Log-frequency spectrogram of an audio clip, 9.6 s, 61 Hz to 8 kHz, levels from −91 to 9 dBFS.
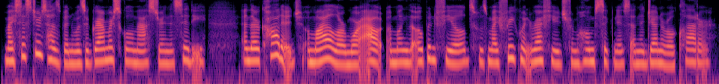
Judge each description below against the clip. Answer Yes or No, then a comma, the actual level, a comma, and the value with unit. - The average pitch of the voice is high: Yes, high, 225 Hz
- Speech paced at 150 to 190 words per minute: No, fast, 205 wpm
